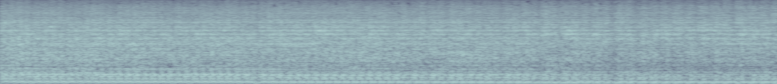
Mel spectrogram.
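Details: Monster golf cart first start after new fuel pump, temporary gas tank: low choppy sputter with pulses dropping out, like firing on one cylinder; choke being adjusted, idle later adjusted, cause not confirmed.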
